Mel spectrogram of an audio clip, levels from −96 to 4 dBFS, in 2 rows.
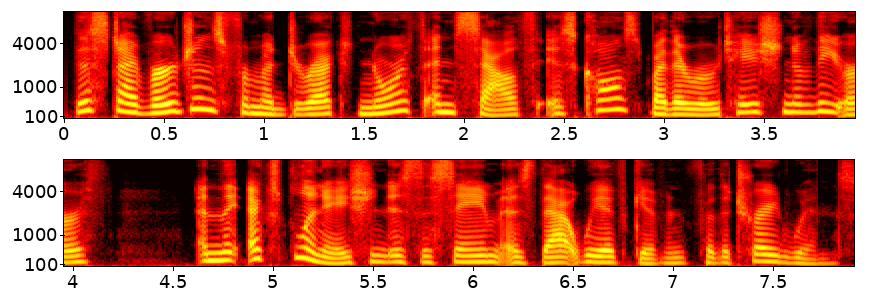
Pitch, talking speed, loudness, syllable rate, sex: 205 Hz, 235 wpm, -23 LUFS, 5.9 syllables/s, female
